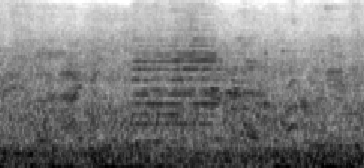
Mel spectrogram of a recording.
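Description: A car horn toots once, about a second in, holding one steady note for roughly half a second, over traffic rumble and people talking.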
